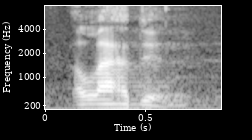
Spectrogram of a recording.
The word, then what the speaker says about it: Aladdin: So we decided maybe let's just watch Aladdin or Aladdin. That's how it's pronounced.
